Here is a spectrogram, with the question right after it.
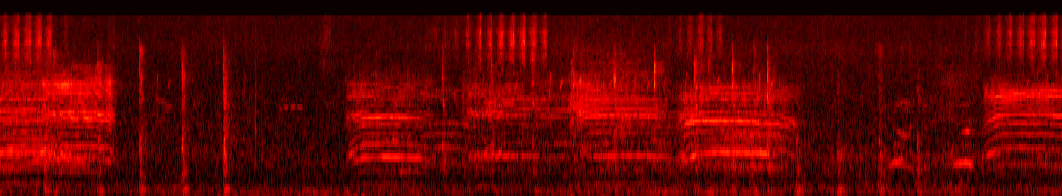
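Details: A flock of ewes and lambs in Hampshire countryside bleating in a near-continuous chorus, long quavering calls one after another from four to eight seconds, with clicking bird notes and a steady low background hum.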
